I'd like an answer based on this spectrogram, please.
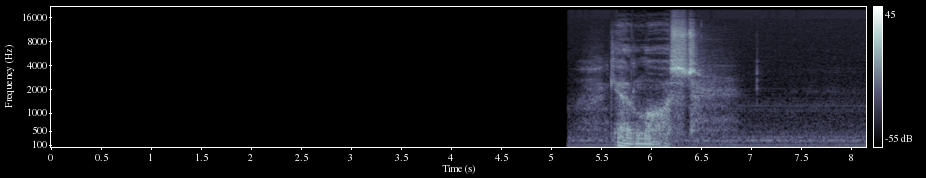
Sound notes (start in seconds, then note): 5.5 sighs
